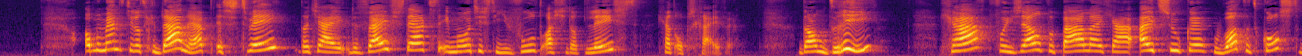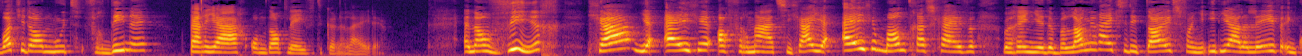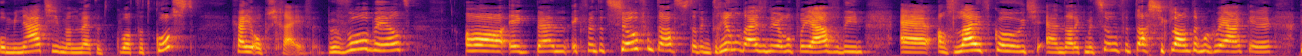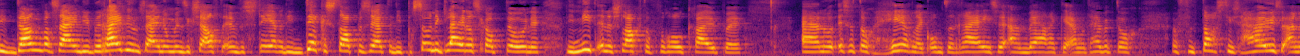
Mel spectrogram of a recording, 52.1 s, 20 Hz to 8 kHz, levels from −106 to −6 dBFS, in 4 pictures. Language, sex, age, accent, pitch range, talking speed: Dutch, female, 30-49, Dutch, 255-320 Hz, 175 wpm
